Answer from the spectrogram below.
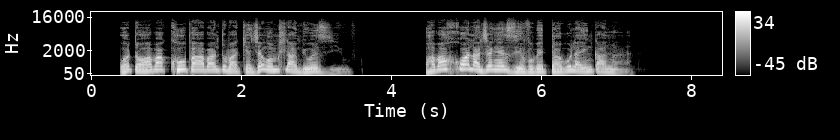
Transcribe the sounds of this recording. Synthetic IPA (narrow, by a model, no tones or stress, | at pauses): ɣɔd̥ʱwawaβakʰupʰaːβantʼuβakʰɛnd͡ʒʱɛŋom̩ɬambʱiweziːɱvu | waβaxɔland͡ʒʱɛŋeziɱvuβɛd̥ʱaβulaiŋkʼaŋaːla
